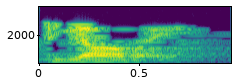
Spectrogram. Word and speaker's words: Yahweh: And Moses is given the authority of the God who describes himself as YHWH, to use the English letters of the Hebrew, usually pronounced Yahweh by putting vowels in the middle.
